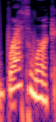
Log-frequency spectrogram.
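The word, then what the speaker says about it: Breathwrk: that is using a breathwork app. So the app I use is called Breathwork, but work is spelled W-R-K, so no O.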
